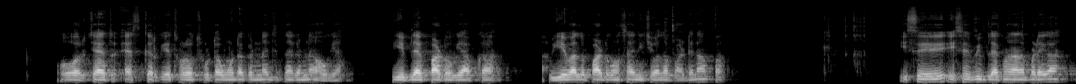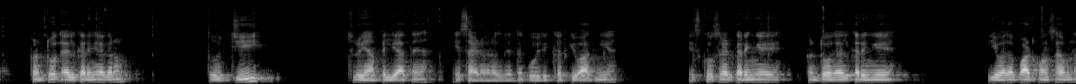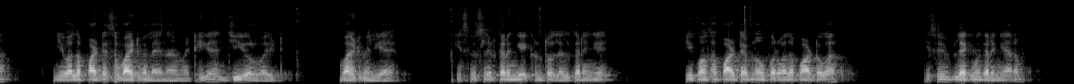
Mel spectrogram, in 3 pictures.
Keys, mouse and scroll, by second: 0.9 s, 2.9 scroll down 4, 3.3 scroll up 4, 3.9-4.3 scroll down 2, 4.9 scroll up 3, 5.6 click, 7.5 KP_Decimal, 11.7 ctrl+l, 13.2 g, 15.8-16.2 scroll down 2, 16.2-17.5 middle drag, 17.5 click, 19.0 ctrl+l, 21.2 KP_Decimal, 23.1 g, 25.5-26.0 scroll down 1, 26.0 click, 27.0 ctrl+l, 29.3 KP_0, 30.3 KP_Decimal.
